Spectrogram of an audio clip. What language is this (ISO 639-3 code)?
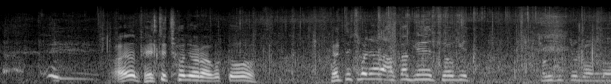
kor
